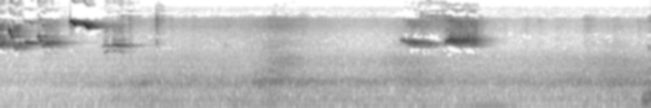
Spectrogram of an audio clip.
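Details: Unidentified bird singing at three in the morning, unafraid of the person nearby: high thin squeaky phrases at the start and again near six seconds, separated by quiet pauses.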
